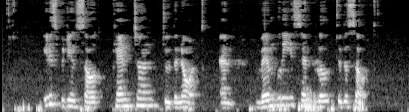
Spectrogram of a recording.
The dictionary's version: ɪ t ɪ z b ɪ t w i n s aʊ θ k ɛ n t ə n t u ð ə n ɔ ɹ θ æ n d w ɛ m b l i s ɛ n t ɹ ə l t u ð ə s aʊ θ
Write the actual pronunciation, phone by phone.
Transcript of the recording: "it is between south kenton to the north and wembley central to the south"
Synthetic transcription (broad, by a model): ɪ t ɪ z b ɪ t w i n s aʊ t k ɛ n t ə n t u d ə n ɔ ɹ t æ n d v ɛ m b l i s ɛ n t ɹ ə l t u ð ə s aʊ t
